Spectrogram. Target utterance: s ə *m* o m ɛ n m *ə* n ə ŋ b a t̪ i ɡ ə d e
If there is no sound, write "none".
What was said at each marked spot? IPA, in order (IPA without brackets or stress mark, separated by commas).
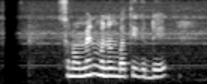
n, ə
